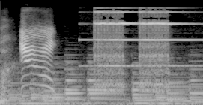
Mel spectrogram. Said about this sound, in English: Shh! I think I hear the phone ringing. You don't bark at the phone, you nitwit. You answer it.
